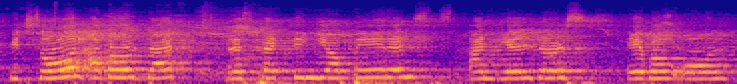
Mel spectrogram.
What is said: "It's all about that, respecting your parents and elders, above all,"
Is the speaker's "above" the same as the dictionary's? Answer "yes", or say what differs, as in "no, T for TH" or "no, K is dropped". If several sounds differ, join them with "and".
no, V is dropped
